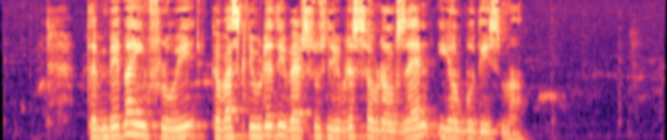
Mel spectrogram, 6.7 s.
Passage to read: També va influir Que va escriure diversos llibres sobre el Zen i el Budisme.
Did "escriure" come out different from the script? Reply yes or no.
no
